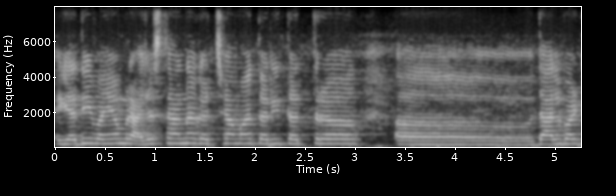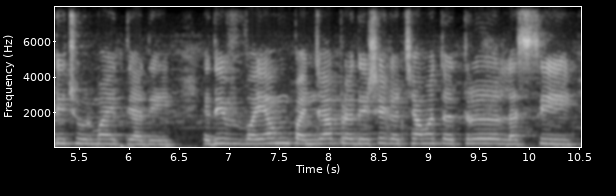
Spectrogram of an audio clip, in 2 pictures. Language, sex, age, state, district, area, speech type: Sanskrit, female, 45-60, Maharashtra, Nagpur, urban, spontaneous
